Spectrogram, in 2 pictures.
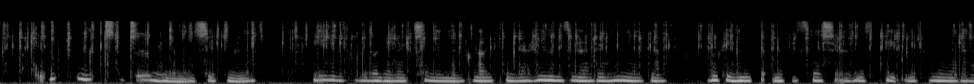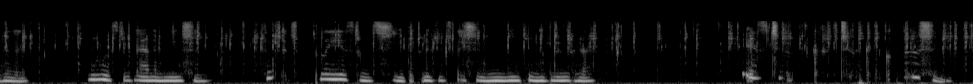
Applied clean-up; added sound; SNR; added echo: neural diffusion model UNIVERSE++.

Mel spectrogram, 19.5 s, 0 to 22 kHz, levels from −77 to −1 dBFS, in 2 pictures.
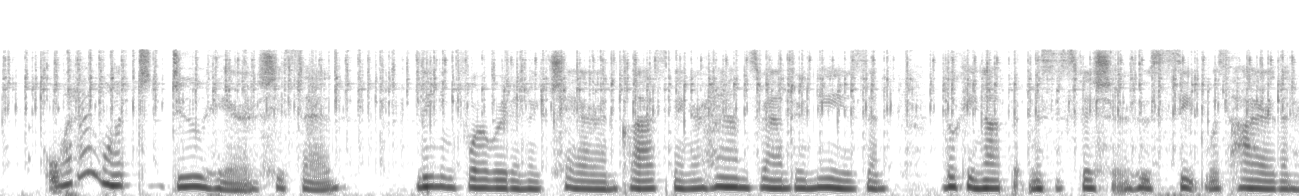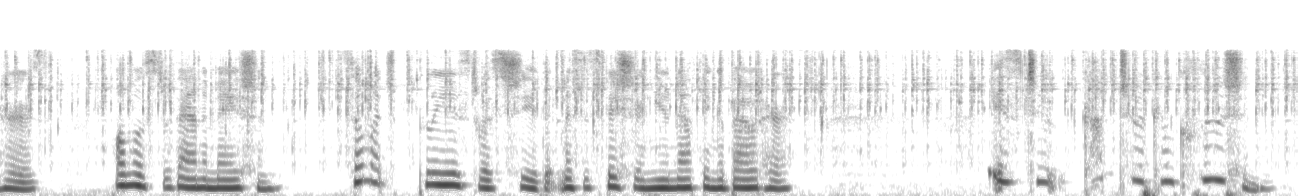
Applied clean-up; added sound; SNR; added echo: none; Rattle; 15 dB; none.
